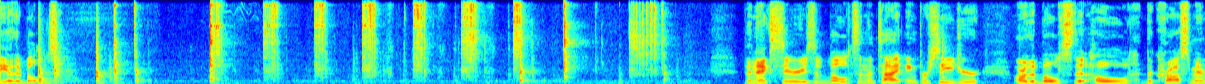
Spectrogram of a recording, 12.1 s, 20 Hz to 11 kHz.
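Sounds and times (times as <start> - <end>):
ratcheting wrench clicking: 2.1 - 6.8.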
